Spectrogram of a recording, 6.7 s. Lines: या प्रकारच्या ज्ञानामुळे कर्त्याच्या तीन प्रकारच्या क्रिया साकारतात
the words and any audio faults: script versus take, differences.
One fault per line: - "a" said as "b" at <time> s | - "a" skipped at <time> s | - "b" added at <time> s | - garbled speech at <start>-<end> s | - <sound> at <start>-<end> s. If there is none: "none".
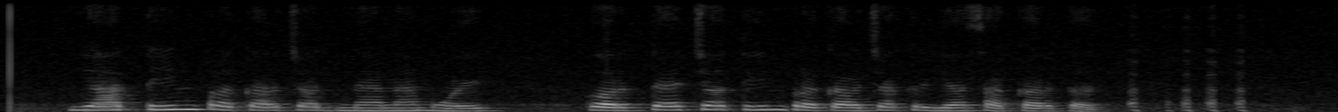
- "तीन" added at 0.7 s
- laugh at 5.6-6.3 s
